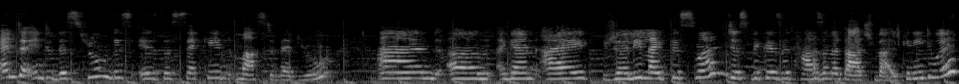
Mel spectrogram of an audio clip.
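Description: Faint music plays behind a woman whose voice is high-pitched, with ordinary pitch variation. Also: moderate pace. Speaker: vlogger. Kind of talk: casual vlog chat. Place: home room. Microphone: phone near.

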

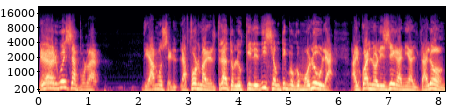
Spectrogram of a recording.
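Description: Against a quiet background, a man speaks at a fairly slow pace with a high pitch and lively intonation. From Argentina, Buenos Aires area; Argentina. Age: 80s+. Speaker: political analyst. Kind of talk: radio interview. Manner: passionate, animated. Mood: indignant, critical. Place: studio. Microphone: studio mic.

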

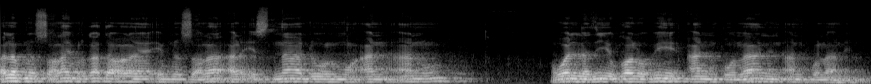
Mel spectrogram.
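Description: A man's monotone, flat delivery at a fairly slow pace, with audible room echo. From Indonesia. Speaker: Islamic cleric teaching a hadith text; religious teacher. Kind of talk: religious lecture, reading and explaining Arabic text. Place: hall. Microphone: podium.

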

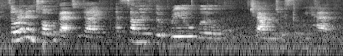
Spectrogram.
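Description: Amid noticeable background noise and audible room echo, a woman with an Australian accent speaks at a moderate pace with very wide pitch swings and big swings in loudness. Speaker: leadership trainer and keynote speaker; leadership trainer, keynote speaker. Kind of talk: conference keynote talk to audience. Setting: conference hall with live audience. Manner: casual, humorous, blunt. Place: hall.

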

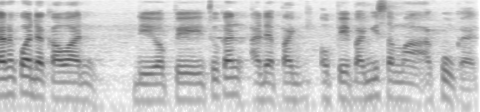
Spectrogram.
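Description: Speaking at a very fast pace, a man keeps ordinary pitch variation. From Aceh, Indonesia. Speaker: former internet cafe attendant. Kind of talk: storytelling interview. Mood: recounting ghost story. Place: garden.

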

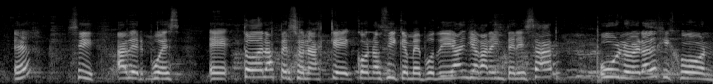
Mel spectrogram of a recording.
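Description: A woman's high voice at a moderate pace, with ordinary pitch variation and light background noise. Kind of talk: casual group chat, personal anecdote. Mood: playful, laughing. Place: home room. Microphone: lapel.

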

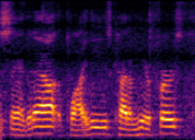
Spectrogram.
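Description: At a fairly quick pace, a man speaks in a monotone, flat intonation over light background noise. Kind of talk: tutorial. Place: workshop.

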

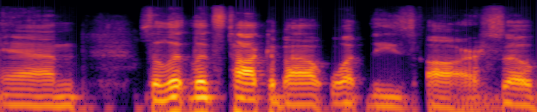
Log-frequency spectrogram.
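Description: Very slowly, a man speaks over a quiet background. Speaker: podcast host presenting a case study. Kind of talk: conversational explanation. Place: home room. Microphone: webcam.

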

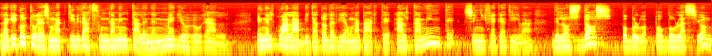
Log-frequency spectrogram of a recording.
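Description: A man's fairly low voice comes through at a fairly slow pace. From Italy. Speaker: university researcher; conference panelist. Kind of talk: conference presentation. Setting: stage with audience. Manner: halting, mixing Italian and Spanish. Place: hall. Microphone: podium.

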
